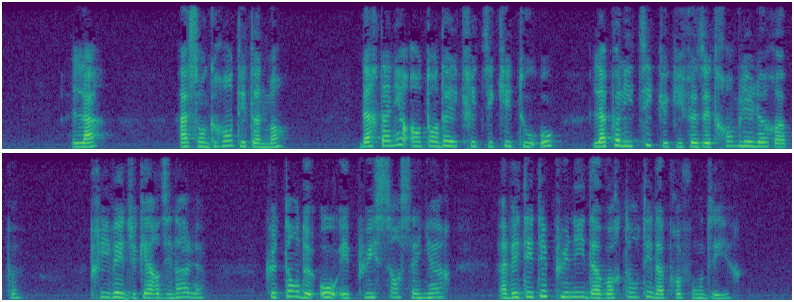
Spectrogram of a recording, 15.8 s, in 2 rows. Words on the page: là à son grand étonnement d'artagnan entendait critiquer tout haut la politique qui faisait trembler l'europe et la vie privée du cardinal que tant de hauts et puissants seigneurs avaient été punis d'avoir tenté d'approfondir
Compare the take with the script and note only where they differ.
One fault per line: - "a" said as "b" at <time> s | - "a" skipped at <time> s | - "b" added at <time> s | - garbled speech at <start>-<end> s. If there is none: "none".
- "et la vie" skipped at 8.0 s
